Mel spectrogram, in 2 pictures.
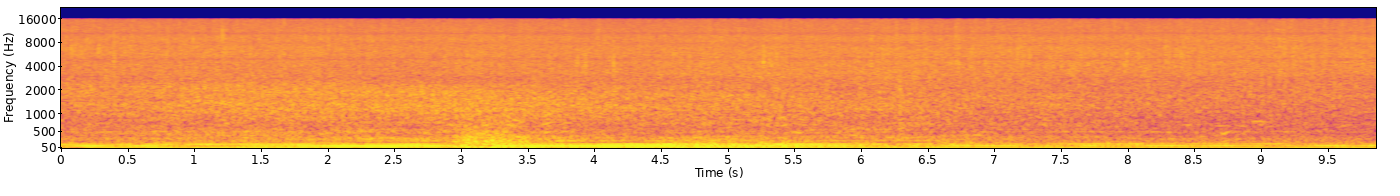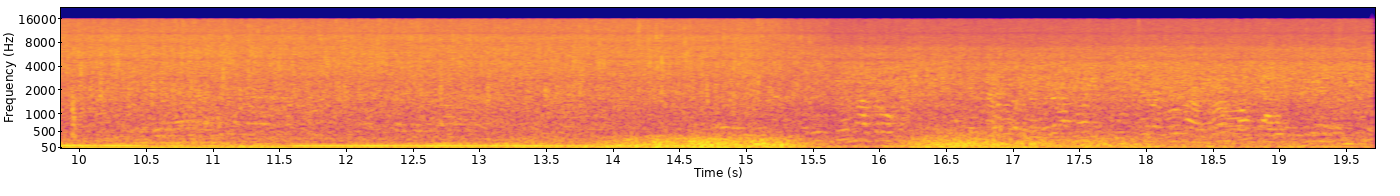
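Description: Heavy thunderstorm rain pouring onto a street, a dense steady hiss with a low rumble beneath it through roughly the first twelve seconds. About a second before the end, the rain noise drops and voices take over.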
